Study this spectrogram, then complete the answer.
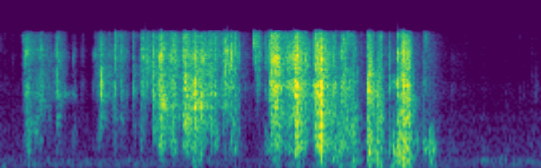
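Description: A plastic wrapper crinkles and tears as hands rip it open.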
